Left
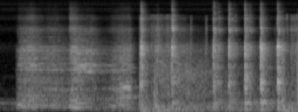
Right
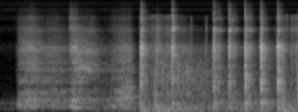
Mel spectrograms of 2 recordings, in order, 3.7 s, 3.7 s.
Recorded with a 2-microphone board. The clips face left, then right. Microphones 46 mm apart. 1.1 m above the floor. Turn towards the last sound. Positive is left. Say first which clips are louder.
# right 1 dB
turn(degrees=10)  # may be behind; listen again after turning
